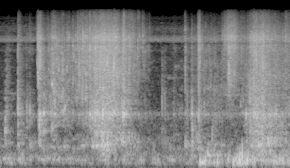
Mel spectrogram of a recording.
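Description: Water poured from a plastic basin into a plastic bucket of detergent, splashing and churning up suds. The pouring comes in two spells with a short break a little past halfway.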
